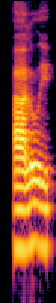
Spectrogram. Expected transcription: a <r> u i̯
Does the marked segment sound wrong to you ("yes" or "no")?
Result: yes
